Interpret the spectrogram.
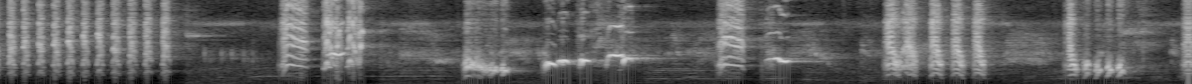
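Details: Greater green leafbird at home delivering song variations such as the Gereja Tarung. Machine-gun-like chattering rattles alternate with buzzy churrs and a few clear, high, upslurred whistles in a fast, varied sequence.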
